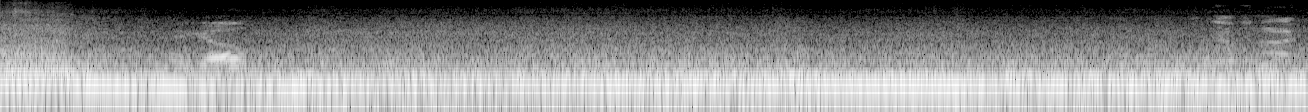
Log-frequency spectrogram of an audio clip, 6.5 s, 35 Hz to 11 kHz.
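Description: A car fitted with a Tremec manual transmission cruises in fourth gear at 2,400 RPM. Its engine gives a steady, loud, low drone under continuous in-car talk.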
